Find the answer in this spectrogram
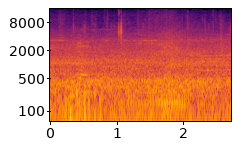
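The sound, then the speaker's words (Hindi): A car being driven slowly along the road, heard as a steady low rumble and engine drone from inside the vehicle, continuous and fairly loud throughout, with faint indistinct voices in the background. “सुन लो ठीक है क्या करूँ मैं अभी थोड़ा धीरे चलाता हूँ गाड़ी”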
